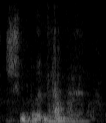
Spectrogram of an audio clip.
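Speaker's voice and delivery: very soft whisper. A narrator's reading. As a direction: hush it softly. Reassuring whisper.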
